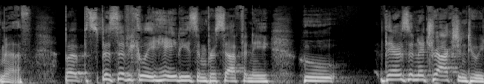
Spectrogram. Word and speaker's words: Persephone: Persephone.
